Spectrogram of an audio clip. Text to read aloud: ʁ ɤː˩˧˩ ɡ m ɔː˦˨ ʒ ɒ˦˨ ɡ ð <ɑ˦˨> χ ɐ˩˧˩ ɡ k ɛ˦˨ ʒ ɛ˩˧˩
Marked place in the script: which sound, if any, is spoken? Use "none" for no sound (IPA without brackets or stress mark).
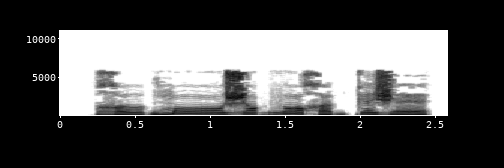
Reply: ɔ˦˨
